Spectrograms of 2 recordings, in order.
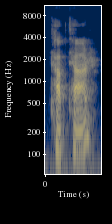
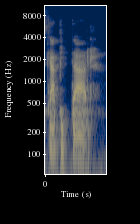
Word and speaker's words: captar: So for example, the word for pickup, which you would assume is captar, but it's capitar.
